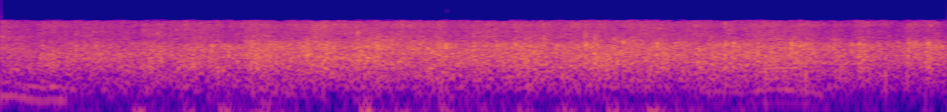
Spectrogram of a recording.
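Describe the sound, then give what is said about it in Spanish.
Sustained applause from an audience for the president of the cooperative, a dense, even wash of many hands clapping at steady loudness throughout, with no voices standing out. “Vamos a dar un aplauso al presidente de la cooperativa, que entre otras personas ha hecho posible que estemos aquí.”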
